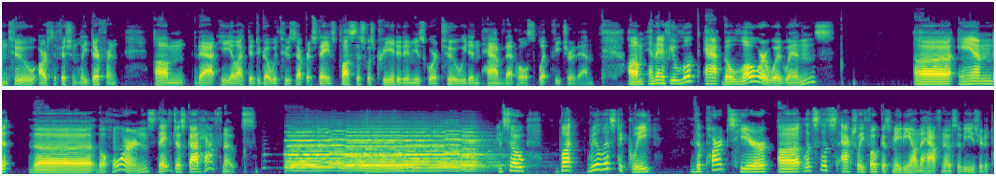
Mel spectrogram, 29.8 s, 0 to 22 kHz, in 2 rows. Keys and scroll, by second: 18.9 space, 21.6 space.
